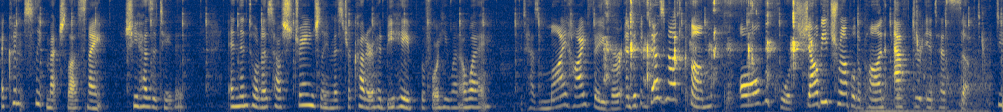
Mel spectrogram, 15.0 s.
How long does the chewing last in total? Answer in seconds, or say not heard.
6 s.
